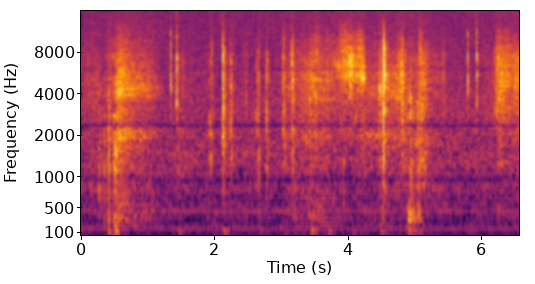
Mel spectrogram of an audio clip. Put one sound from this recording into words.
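Cardboard and plastic packs click and rustle as they are handled.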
